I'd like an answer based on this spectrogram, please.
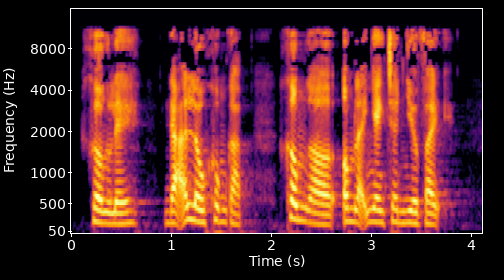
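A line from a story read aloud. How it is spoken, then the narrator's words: Cold. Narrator (Vietnamese): Ông lạnh lùng nói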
